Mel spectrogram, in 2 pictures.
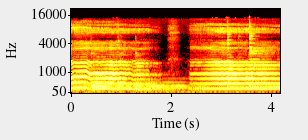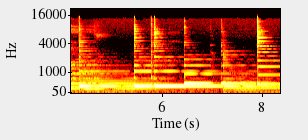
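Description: Harp music: held, ringing notes with a brief slide in pitch at the start, then from about halfway a run of separate plucked notes.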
